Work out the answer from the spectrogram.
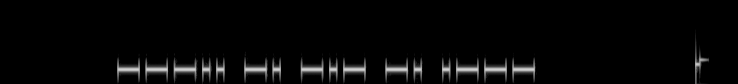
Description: Morse code, heard as a keyed tone, about 17 wpm, 700 Hz. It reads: 8NKNJ
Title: Code Groups - 5 Letter:Numbers - 17wpm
